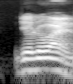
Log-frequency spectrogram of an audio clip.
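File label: "jeroan", Malay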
